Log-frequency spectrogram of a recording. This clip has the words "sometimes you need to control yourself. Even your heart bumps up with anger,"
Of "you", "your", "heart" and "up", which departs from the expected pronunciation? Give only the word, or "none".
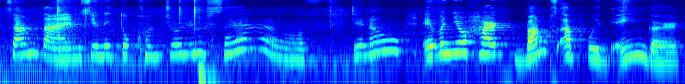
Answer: none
